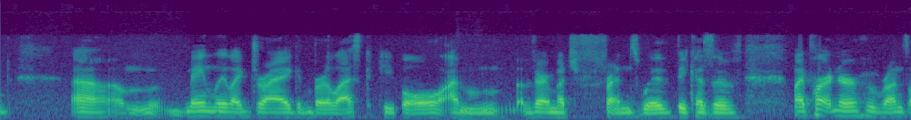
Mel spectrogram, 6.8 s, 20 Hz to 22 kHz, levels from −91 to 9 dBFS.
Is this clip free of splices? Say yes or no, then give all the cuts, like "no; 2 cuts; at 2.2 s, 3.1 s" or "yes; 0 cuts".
yes; 0 cuts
